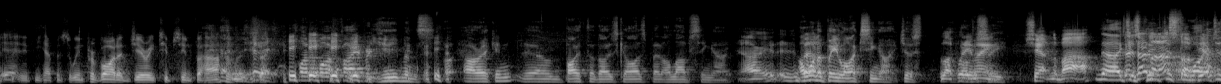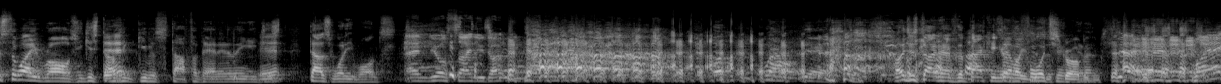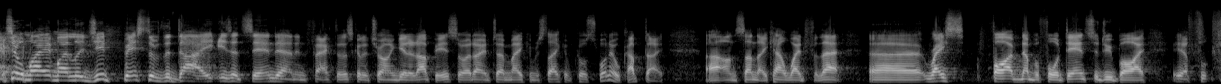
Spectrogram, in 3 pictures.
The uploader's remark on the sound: live on track at Eagle Farm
